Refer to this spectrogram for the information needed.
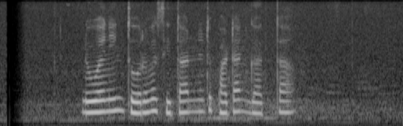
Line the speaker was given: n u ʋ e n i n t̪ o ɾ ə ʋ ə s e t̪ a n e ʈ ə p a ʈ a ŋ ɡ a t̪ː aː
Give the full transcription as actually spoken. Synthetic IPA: n u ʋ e n i n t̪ o ɾ ə ʋ ə s i t̪ a nː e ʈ ə p a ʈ a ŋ ɡ a t̪ː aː

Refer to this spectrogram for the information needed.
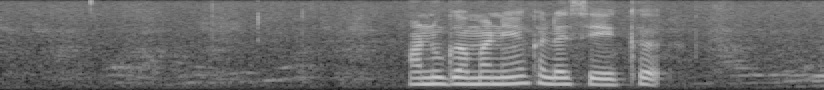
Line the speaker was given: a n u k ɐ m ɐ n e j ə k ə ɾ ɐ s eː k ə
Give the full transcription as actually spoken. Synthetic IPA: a n u ɡ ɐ m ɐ n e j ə k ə l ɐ s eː k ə

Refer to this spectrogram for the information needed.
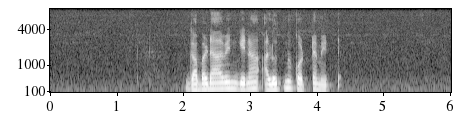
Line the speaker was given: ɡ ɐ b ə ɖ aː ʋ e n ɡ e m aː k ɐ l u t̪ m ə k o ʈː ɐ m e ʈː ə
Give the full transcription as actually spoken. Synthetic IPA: ɡ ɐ b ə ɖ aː ʋ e n ɡ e n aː ʔ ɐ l u t̪ m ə k o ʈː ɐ m e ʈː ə

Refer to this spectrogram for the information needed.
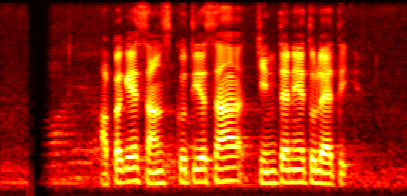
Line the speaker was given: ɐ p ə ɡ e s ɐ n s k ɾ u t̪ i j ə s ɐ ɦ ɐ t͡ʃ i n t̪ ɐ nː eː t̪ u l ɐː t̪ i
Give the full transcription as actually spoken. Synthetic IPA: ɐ p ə ɡ e s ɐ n s k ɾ u t̪ i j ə s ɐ ɦ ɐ t͡ʃ i n t̪ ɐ n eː t̪ u l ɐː t̪ i

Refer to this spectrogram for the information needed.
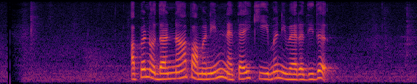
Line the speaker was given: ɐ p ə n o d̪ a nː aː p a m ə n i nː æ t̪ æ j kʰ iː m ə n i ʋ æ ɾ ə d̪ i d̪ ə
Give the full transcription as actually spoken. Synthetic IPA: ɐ p ə n o d̪ a nː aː p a m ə n i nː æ t̪ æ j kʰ iː m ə n i ʋ æ ɾ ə d̪ i d̪ ə

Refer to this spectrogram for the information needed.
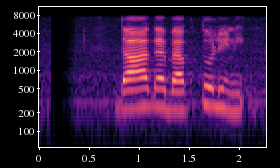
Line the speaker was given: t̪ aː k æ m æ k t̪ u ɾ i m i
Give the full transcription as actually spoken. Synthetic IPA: d̪ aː ɡ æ b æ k t̪ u l i n i

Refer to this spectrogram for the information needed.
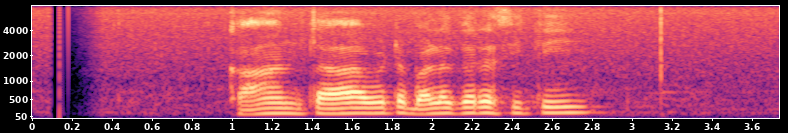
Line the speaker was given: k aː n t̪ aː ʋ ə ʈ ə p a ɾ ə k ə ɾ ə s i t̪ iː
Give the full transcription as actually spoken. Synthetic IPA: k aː n t̪ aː ʋ ə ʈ ə b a l ə k ə ɾ ə s i t̪ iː

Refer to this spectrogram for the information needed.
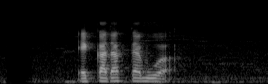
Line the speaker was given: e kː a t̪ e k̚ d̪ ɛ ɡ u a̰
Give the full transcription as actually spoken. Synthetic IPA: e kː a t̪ a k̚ t̪ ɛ b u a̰

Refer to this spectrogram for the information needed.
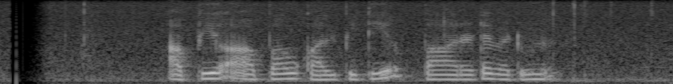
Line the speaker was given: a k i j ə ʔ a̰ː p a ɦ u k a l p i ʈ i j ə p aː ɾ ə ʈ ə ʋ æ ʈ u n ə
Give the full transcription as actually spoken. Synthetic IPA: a p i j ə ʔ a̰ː p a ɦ u k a l p i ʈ i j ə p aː ɾ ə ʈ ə ʋ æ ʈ u n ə

